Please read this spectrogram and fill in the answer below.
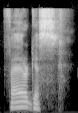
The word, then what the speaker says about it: Fergus: gotta say it right. Fergus.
